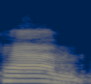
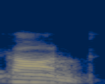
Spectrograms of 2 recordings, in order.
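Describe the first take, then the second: First: It is said with an American accent. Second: It is said with a British accent. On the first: "Americans say can't" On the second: "we say can't"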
